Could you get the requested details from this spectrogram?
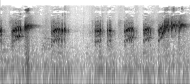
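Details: Flock-calling Red-whiskered bulbul giving a rapid run of loud, chirpy warbled notes, some doubled, with one short pause midway before a final rich, jumbled phrase.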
